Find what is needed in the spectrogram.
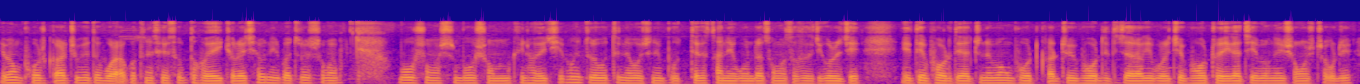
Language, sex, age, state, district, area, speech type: Bengali, male, 30-45, West Bengal, Hooghly, urban, spontaneous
